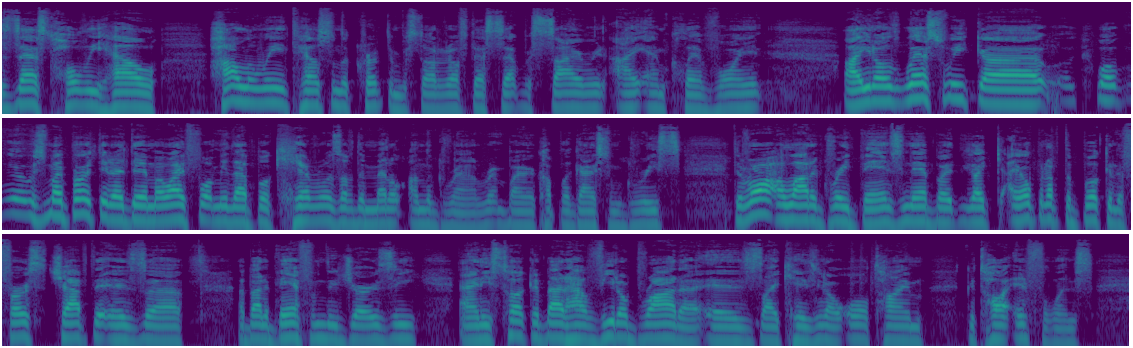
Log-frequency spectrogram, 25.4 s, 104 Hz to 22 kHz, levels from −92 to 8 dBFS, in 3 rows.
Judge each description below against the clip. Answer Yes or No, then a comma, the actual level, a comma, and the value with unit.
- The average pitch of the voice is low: No, medium, 150 Hz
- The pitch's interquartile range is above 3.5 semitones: No, average, 3.2 semitones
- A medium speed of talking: No, fast, 225 wpm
